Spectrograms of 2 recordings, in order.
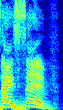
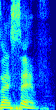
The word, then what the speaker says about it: Zaitsev: The pronunciation says Zaitsev. Now the pronunciation as Zaitsev. Says Zaitsev.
